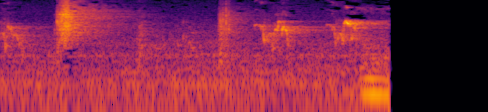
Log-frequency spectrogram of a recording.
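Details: Blue pet budgerigar giving a quick series of bright, scratchy chirps and short warbled notes over about two seconds, ending abruptly.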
